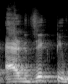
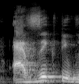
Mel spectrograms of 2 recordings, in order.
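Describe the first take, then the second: First: অ্যাডজেক্টিভ said the common wrong way, with a hard retroflex d, "eɖjektib"; teacher showing students how অ্যাডজেক্টিভ is often mispronounced, with a hard retroflex d; wrong pronunciation. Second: Teacher giving students the right way to say অ্যাডজেক্টিভ, a clean "ejektiv"; correct pronunciation. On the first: ছাত্রদের ভুল উচ্চারণ দেখানো: অ্যাডজেক্টিভ শক্ত মূর্ধন্য ড দিয়ে. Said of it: "অনেকে কিন্তু অ্যাডজেক্টিভ উচ্চারণ করে". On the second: শিক্ষক সঠিক উচ্চারণ শেখাচ্ছেন: অ্যাডজেক্টিভ পরিষ্কার "এজেক্টিভ". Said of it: "অ্যাডজেক্টিভ উচ্চারণ করবে". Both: Shown as a demonstration.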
